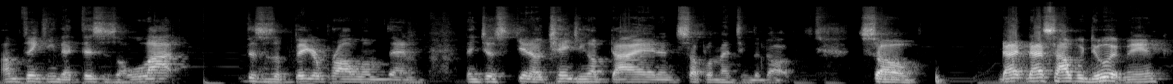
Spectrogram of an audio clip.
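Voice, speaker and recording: A man's voice: medium pitch, steady tone, a little slow, sharp tone, faint music behind. A man hosting a casual livestream, talking straight to his viewers in a chatty way and often repeating words. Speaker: livestream host.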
